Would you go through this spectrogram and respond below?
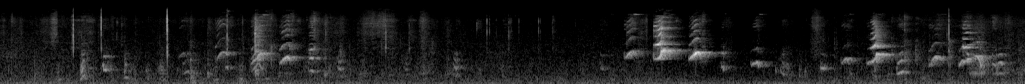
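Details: Two-week-old Labrador Retriever puppies, very active in their whelping box, in December: scattered short high whimpers and squeaky yips, clustering in busy bursts near the middle and end, with quiet gaps of rustling between.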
